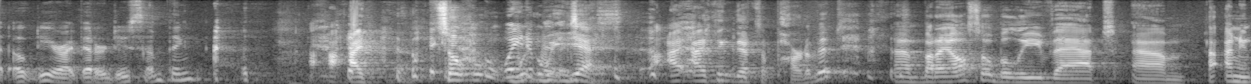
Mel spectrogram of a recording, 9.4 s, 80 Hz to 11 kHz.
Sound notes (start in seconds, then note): 1.6 chuckles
